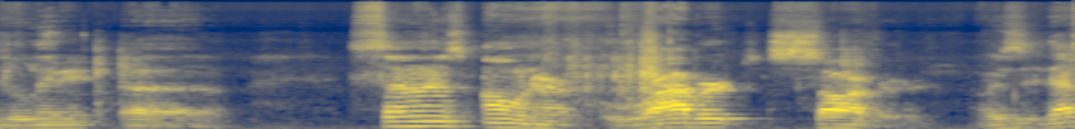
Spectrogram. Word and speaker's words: Sarver: So, speaking of pushing it to the limit, Suns owner Robert Sarver.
